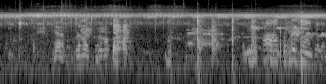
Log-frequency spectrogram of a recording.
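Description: Crickets chirring in a steady high-pitched drone, with voices talking faintly in the background and a few short clicks.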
